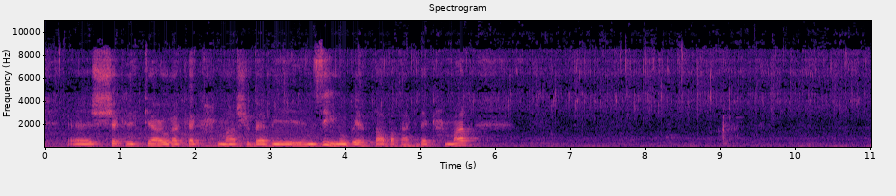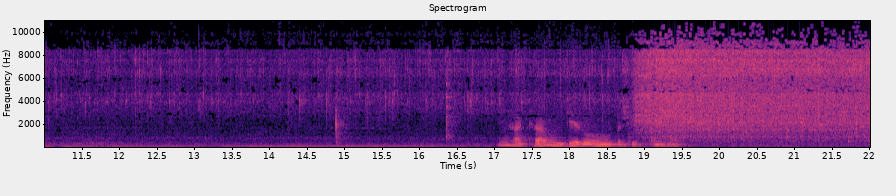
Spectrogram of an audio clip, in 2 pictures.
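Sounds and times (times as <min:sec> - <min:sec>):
butter sizzling in a frying pan: 0:00.0 - 0:22.0.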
